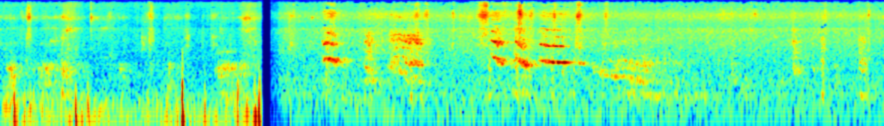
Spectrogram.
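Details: Chihuahua puppy offered for sale in Guna, Madhya Pradesh, indoors. Thin, high whimpering cries rise and fall in short bursts after a few seconds of handling knocks and rustling, then fade into quiet room noise.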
